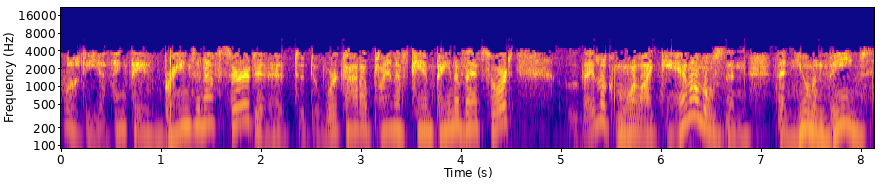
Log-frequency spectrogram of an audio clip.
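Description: An anxious young squadron sidekick, fairly high in pitch and respectful. He sounds hesitant and eager, in 1940s radio serial style on a muffled old recording. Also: very animated, normal speed, slight background noise.

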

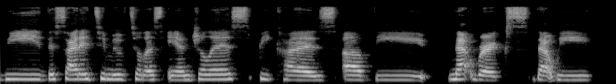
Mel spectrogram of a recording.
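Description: A woman's voice: medium pitch, level tone, slow, a bit bright. A young woman from the Philippines who works as a teacher, telling her story earnestly as a podcast guest. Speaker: guest, teacher and doctoral student. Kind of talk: podcast interview.

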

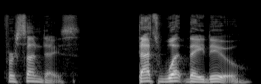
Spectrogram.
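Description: A man hosting a conversation with a deep bass voice, effusive and emotional as he talks. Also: expressive, takes it slowly, a bit bright. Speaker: podcast host. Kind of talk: casual conversation.

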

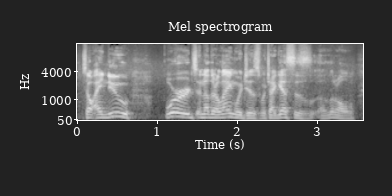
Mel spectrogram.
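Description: A man's voice: on the high side, animated, normal speed, creaky. An American man talking in a candid, self-deprecating way, with many fillers and restarts, about his own experiences as a teacher living abroad. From United States. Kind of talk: reflective personal monologue.

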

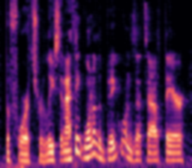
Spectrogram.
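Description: Male panellist, slightly low voice, casual and halting delivery, very dry recording. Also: very animated, no echo. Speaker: podcast panellist. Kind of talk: casual podcast chat about video games.

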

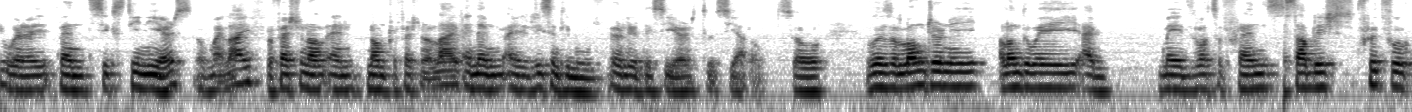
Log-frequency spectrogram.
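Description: A man's voice: mid-range voice, gravelly, mellow, slight background noise. A middle-aged man from southern Italy with an Italian accent, a theoretical physicist answering interview questions thoughtfully, with many restarts.

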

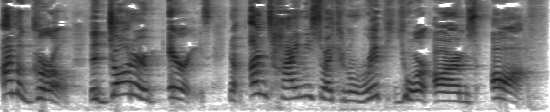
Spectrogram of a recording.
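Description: A woman voicing a brash, defiant teenage warrior girl who yells her insults and demands in an audiobook. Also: high voice, animated, measured pace, pitched above the performer's own voice, exaggerated voice. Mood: furious, defiant. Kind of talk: audiobook character voice.

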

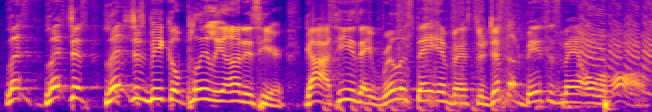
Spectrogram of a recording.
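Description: A man's voice: high voice, animated. Hyped-up slangy podcast host, man. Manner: hyped, slangy, quick to laugh. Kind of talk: casual podcast chat.

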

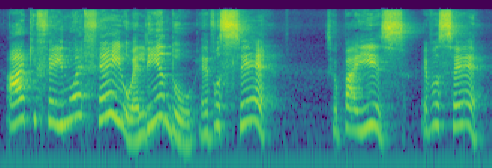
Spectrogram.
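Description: High-voiced chatty Brazilian teacher. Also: female voice, big pitch swings, slow pace, fairly bright tone. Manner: chatty, asks for feedback with frequent "tá?". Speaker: French teacher. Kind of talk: live-streamed language lesson. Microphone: live stream setup.

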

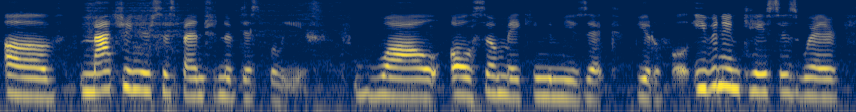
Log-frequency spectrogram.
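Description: A young woman with a bright, clear-cut edge to her voice talks casually with her co-hosts. She is earnest and opinionated, at a middling pitch. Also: normal speed, poor audio. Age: young adult. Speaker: podcast co-host, student singer and actress. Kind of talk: casual discussion.

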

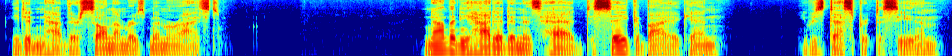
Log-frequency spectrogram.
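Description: Low-voiced man reading a short story. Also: a little fast, vocal fry, long pauses, mellow, slightly rough, dry recording, clean studio sound. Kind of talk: literary story narration.

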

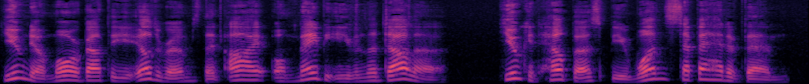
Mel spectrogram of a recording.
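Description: A man's voice: a little high, sing-song, normal speed, a little mellow, pitched above the performer's own voice. A man voicing a young, petite princess in an audiobook story, impatient and earnest, with an emphatic delivery. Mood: frustrated, pleading. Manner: exasperated, emphatic.

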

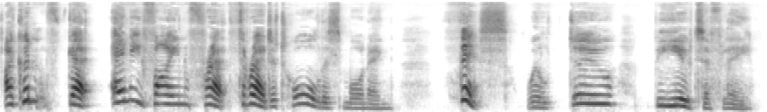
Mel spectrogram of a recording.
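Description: Woman doing a tiny excited fairy girl voice, high and breathy, storybook reading. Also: slow, heavily acted. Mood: delighted.

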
